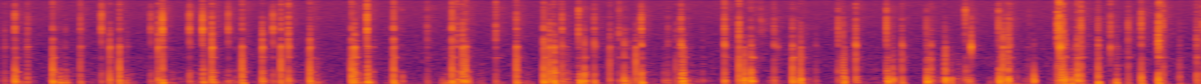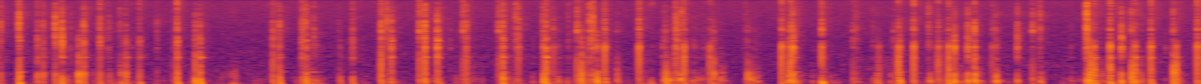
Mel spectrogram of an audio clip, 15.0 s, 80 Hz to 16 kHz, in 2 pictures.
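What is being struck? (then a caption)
Corrugated plastic pop tube. Long nails tap and scratch along the ridges of a hollow, pink corrugated plastic pop tube about 25 cm long. A rapid, uneven run of dozens of short, dry clicks and taps fills the clip. The sound is low and hollow with little high-end sparkle, and each tap dies away almost instantly.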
